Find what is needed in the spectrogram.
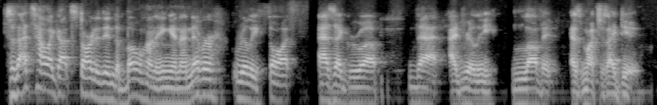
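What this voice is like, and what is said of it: New Jersey accent. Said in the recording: “You're from Jersey. That's where that accent is from. It's from Jersey.”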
